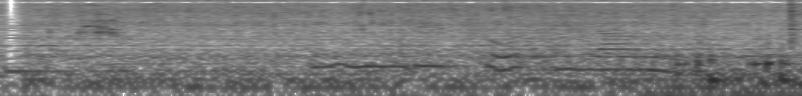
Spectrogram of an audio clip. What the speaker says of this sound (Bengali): তখন আমি জল দিয়ে দিচ্ছি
